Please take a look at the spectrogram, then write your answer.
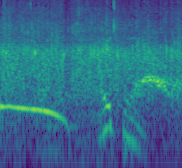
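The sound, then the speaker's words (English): Steady applause from a crowd fills the whole stretch, dense and loud, with a falling whoop and a few cheering voices rising over the clapping. “Give him a hand, everybody.”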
